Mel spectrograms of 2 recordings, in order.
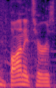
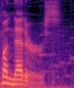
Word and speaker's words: Bonneters: There are little bonneters possessing the birds. Or is it bonnetters? Because, the word bonnet is pronounced bonnet, and therefore bonnetters. I'll pronounce it like bonneters, thank you very much.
